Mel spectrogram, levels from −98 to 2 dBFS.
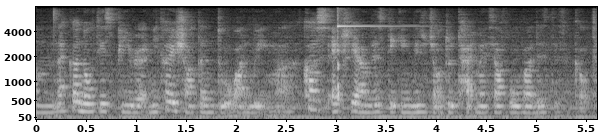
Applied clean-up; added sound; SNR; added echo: none; Marimba, xylophone; 0 dB; reverberation time 0.2 s.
